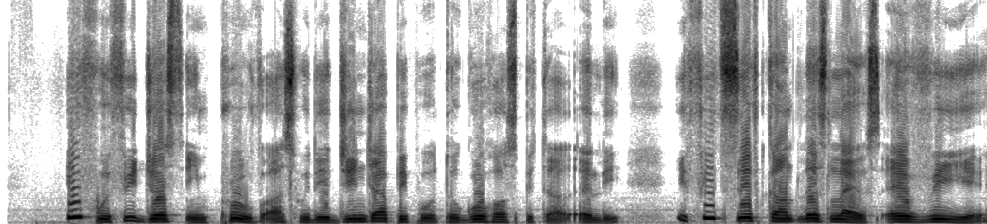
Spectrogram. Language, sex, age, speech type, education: Nigerian Pidgin, male, 30-45, spontaneous, tertiary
